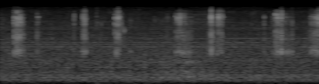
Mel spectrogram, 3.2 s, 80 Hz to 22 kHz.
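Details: AC220V 50Hz A60KTYZ 60RPM synchronous gear reducer motor (14W input, 70mA) gripped and stalled by hand: sharp little clicks about once a second, unevenly spaced, over near silence; clicking internally, owner thinks it's the board inside, low torque.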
